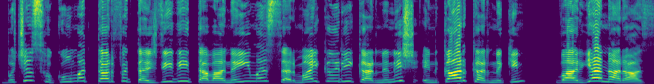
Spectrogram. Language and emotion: Kashmiri, angry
